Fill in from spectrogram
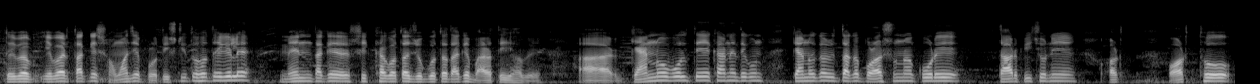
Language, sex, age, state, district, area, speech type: Bengali, male, 30-45, West Bengal, South 24 Parganas, rural, spontaneous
